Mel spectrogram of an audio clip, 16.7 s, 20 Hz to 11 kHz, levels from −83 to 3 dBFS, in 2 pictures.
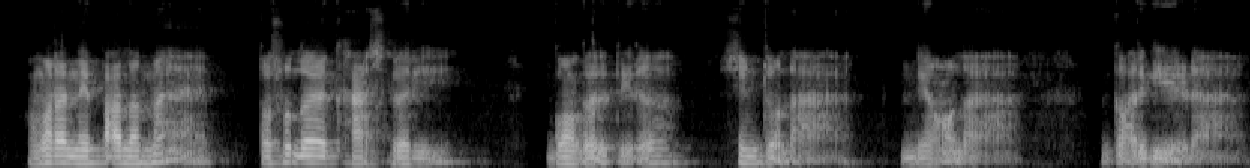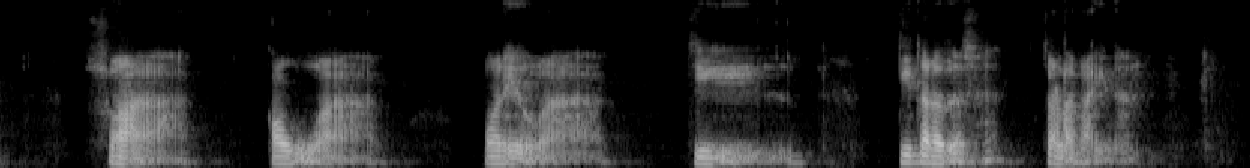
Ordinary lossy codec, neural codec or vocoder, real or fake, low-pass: none; vocoder, 22.05 kHz, 80 mel bands, HiFi-GAN; fake; none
